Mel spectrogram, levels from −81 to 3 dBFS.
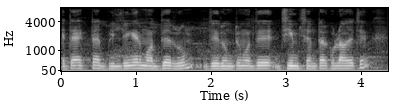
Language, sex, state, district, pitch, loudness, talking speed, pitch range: Bengali, male, Tripura, West Tripura, 130 Hz, -16 LUFS, 190 wpm, 125-135 Hz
